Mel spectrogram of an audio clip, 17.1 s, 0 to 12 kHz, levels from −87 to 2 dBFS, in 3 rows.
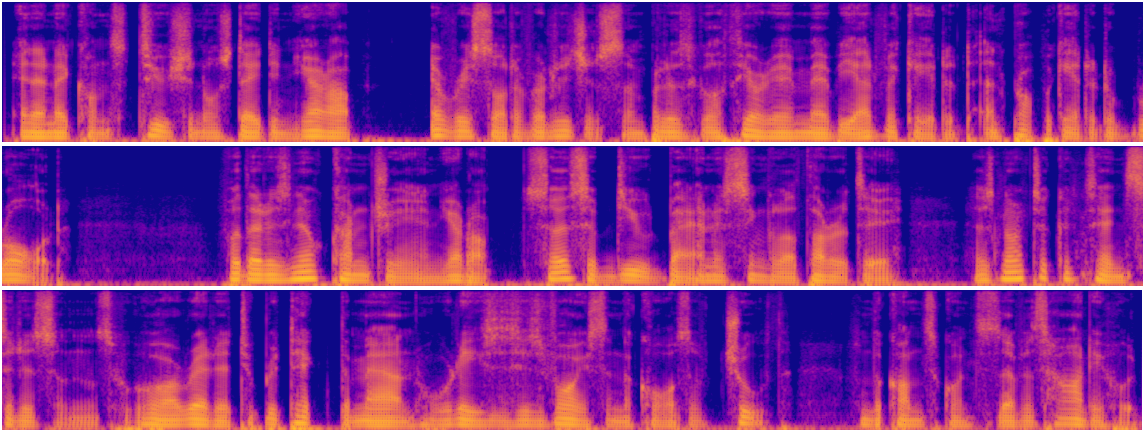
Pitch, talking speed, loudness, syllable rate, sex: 85 Hz, 205 wpm, -21 LUFS, 7.0 syllables/s, male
